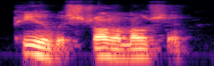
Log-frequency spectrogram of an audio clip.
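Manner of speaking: ordinary delivery, nothing marked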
